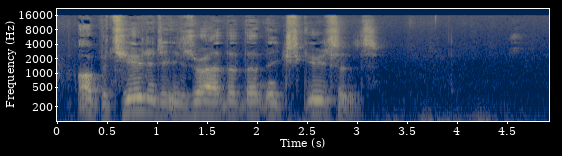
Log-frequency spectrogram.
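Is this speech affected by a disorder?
Yes: dystonia and cerebral palsy; cerebral palsy from birth in right arm.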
